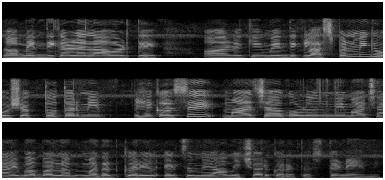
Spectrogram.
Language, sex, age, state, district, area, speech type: Marathi, female, 30-45, Maharashtra, Yavatmal, rural, spontaneous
